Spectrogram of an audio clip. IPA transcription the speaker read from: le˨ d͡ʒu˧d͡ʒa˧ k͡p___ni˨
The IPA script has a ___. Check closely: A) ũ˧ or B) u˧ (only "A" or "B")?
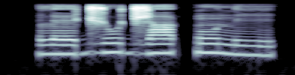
A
